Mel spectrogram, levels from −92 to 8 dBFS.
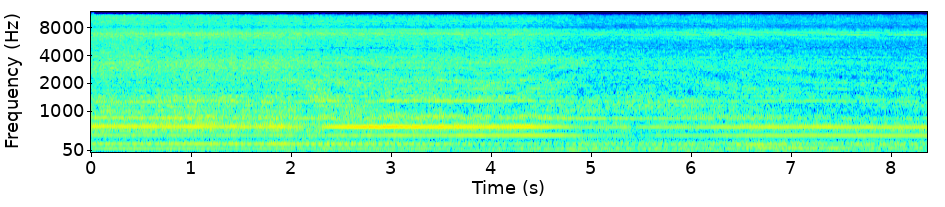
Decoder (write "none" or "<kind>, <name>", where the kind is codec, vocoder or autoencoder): none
